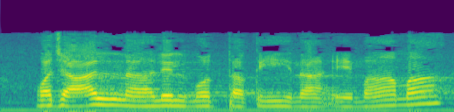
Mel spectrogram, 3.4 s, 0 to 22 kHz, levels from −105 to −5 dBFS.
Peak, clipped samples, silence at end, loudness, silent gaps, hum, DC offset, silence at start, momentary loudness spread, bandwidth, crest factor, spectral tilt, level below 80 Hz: 0 dBFS; 0.3%; 0 s; -12 LUFS; none; none; under 0.1%; 0 s; 8 LU; 8 kHz; 12 dB; -5.5 dB/octave; -36 dBFS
